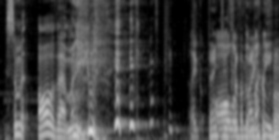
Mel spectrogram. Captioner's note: laughs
